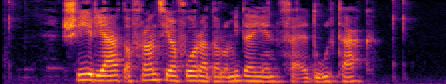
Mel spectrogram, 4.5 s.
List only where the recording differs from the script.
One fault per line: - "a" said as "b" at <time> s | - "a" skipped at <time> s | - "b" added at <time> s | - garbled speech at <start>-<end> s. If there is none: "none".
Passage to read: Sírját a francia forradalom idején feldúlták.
none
